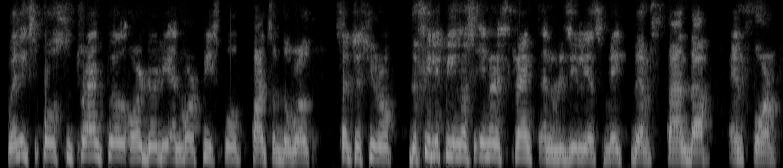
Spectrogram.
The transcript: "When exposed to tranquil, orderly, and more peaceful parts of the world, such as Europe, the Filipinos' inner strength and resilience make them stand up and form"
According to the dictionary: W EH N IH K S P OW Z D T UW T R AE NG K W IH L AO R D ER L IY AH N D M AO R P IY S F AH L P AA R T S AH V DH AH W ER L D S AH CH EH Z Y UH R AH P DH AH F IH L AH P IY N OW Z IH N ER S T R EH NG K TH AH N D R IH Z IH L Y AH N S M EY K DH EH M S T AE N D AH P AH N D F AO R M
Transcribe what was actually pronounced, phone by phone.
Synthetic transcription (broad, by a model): W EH N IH K S P OW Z T UW T R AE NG K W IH L AO R D ER L IY AH N D M AO R P IY S F AH L P AA R T S AH V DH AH W ER L D S AH CH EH S Y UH R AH P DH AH F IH L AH P IY N OW S IH N ER S T R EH NG K T AH N D R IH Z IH L Y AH N S M EY K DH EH M S T AE N D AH P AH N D F AO R M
